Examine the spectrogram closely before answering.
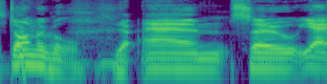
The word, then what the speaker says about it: Donegal: I'm wanting to pronounce it like Donegal, which is, one of the counties in the northwest of the country. Yeah. But everyone's saying Donegal.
